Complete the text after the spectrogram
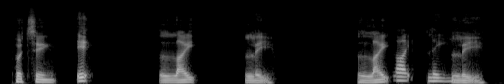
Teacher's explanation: The T in light also stops in my throat.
